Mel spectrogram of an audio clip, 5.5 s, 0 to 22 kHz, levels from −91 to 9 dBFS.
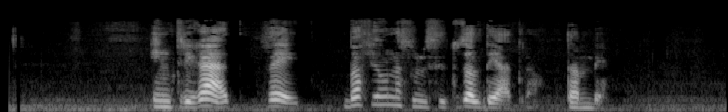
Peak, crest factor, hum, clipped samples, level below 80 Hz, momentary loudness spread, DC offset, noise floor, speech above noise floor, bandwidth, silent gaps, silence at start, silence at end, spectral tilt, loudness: -2 dBFS; 24 dB; none; under 0.1%; -66 dBFS; 19 LU; under 0.1%; -57 dBFS; 33 dB; 11 kHz; none; 1.15 s; 0.95 s; -4 dB/octave; -24 LUFS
